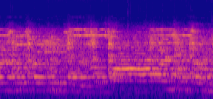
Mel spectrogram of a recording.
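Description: Music with a sung melody, carrying long held notes over a continuous accompaniment.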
